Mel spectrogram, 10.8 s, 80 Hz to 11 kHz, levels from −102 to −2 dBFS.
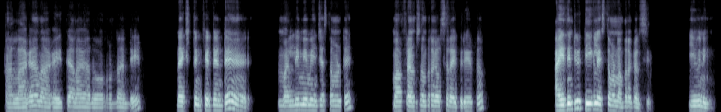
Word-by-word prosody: అలాగా 120 +3 -2 0.2
నాకైతే 120 0 -3
అలాగ 125 0 -4
అదోకటుందండి. 115 0 -6 0.7
నెక్స్టింకేంటంటే, 150 +4 +2 0.8
మళ్ళీ 140 +3 -1
మేమేం 150 -2 +1
చేస్తామంటే, 145 +4 -4 0.7
మా 135 - +1
ఫ్రెండ్సందరూ 140 +1 0
కలిసి 135 -1 -3
లైబ్రేరిలో 125 0 -2 1.2
5కి 175 +7 +7
టీకి 175 0 +8
లేస్తామండి 150 -5 +1
అందరం 130 0 -3
కలిసి. 115 -2 -6 0.7
ఈవినింగ్. 125 -6 0
135 Hz, 100 wpm, -24 LUFS, 120-150 Hz, 1.2 s, టీకి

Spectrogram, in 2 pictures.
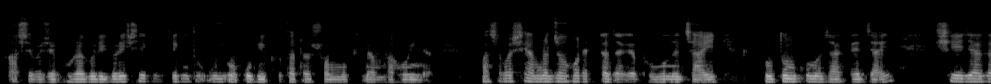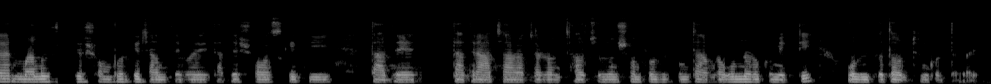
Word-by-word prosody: আশেপাশে 120 0 -2
ঘোরাঘুরি 125 0 +5
করি 125 +1 +6
সেক্ষেত্রে 135 -2 -3
কিন্তু 135 -1 -5
ঐ - - +1 0.2
অ - - +3
অভিজ্ঞতাটার 125 -1 +1
সম্মুখীন 115 +1 -2
আমরা 115 0 -5
হই 115 0 +2
না। - - -12 0.5
পাশাপাশি 140 +3 -1
আমরা 135 +1 +4
যখন 135 0 +2
একটা 130 +1 0
জায়গায় 125 0 0
ভ্রমণে 120 +1 +2
যাই, 110 +1 +4 0.5
নতুন 130 +2 +7
কোন 130 - +3 0.2
জায়গায় 120 0 +1
যাই। 115 +2 +1 0.6
সেই 140 -2 +4
জায়গার 130 -1 +3 0.2
মানুষদের 125 0 +1
সম্পর্কে 120 0 -1
জানতে 115 -1 -1
পারি। 115 0 0
তাদের 115 - -4
সংস্কৃতি, 115 0 -2 0.6
তাদের 110 0 0 0.4
তাদের - - -1
আচার-আচরণ, 115 0 -2
চালচলন 115 +1 -2
সম্পর্কে 115 -1 -2
কিন্তু 115 +1 -4
আমরা 110 +1 -4
অন্যরকম 120 -1 +2
একটি 135 - -2 0.5
অভিজ্ঞতা 115 0 +2
অর্জন - - -8
করতে - - -11
পারি। 485 -3 -11
120 Hz, 135 wpm, -33 LUFS, 115-130 Hz, 0.6 s, নতুন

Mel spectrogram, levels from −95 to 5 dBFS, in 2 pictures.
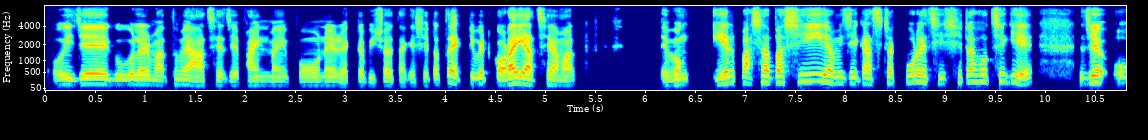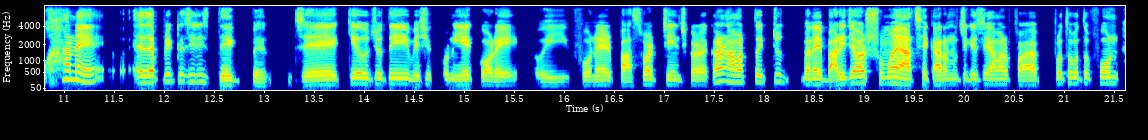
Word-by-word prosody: ওই 145 - -1
যে, 155 - +5 0.3
Google 140 +1 -3
এর 140 - +1
মাধ্যমে 135 +2 -4
আছে 115 - -7
যে, - - -5
ফাইন্ড 120 0 -1
মাই 120 0 -4 0.2
ফোন 115 +1 -9
এর 115 - -1
একটা - - -8
বিষয় - - -4
থাকে, - - -9
সেটা - - -8
তো - - -11
অ্যাক্টিভেট 160 +1 -2
করাই 150 +6 +8
আছে 140 - -2
আমার। 125 0 -1 0.9
এবং 135 +3 -2 0.4
এর 175 - +5
পাশাপাশি 190 +4 +2 0.3
আমি 175 -1 -8
যে, - - -4
কাজটা 160 +2 0
করেছি 200 -2 -1
সেটা 195 +2 -2
হচ্ছে 210 +2 -1
গিয়ে, 200 - +3 0.6
যে, - - +8 0.3
ওখানে, 275 -2 +2 0.7
আপনি 215 - -8
একটা 215 0 -10
জিনিস 210 -1 -5 0.2
দেখবেন 115 -5 -5 0.4
যে, 125 +1 -1 0.4
কেউ 160 0 +1
যদি 155 +1 -2 0.2
বেশিক্ষণ 145 +2 -7
ইয়ে 135 +1 +3
করে? 125 -2 0 0.4
ওই 110 0 -8 0.3
ফোনের 125 0 -1
পাসওয়ার্ড 125 +6 -2
চেঞ্জ 130 -1 -2
করার; 130 0 -2
কারণ 220 +2 +4
আমার 195 0 +2
তো - - -5
একটু 215 - -9 0.3
মানে 145 +1 +4
বাড়ি 150 - +4
যাওয়ার 180 +1 +4
সময় 170 +1 +5
আছে। - - -3
কারণ 135 +1 +2
হচ্ছে 145 +1 -7
যে, - - -17
গিয়ে, 145 -1 -3
সে 145 - -1
আমার 145 0 -1
ফ - - -7 0.4
প্রথমত 165 +2 -7
ফোন 170 0 -3
145 Hz, 180 wpm, -25 LUFS, 125-175 Hz, 0.9 s, করাই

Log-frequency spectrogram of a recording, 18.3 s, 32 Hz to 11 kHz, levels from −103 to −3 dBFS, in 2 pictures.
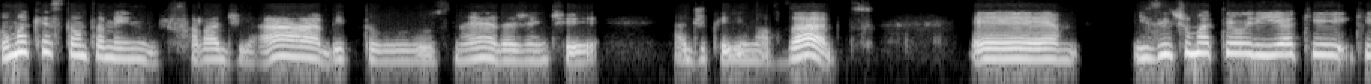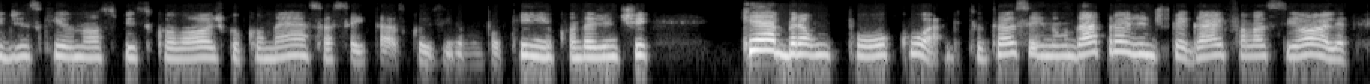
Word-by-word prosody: uma 265 +9 +6
questão 275 -5 0
também 190 -7 -3 0.2
falar 185 +2 -1
de 160 -3 -10
hábitos, 180 - +1
né, 190 +3 -1
da 170 -1 0
gente 165 -3 -4 0.5
adquirir 85 -1 -5
novos 150 - -10
hábitos, 245 +4 +5 0.7
eh, 190 -1 +5 0.5
existe 245 +7 +1
uma 280 +1 +6
teoria 260 -2 +3
que 250 -2 -2
que 240 - -5
diz 220 +2 -8
que 230 -1 -4
o 210 - -6
nosso 210 -1 -6
psicológico 195 -1 -5
começa 210 +4 -7
a 185 - -6
aceitar 165 -3 -9
as - - -33
coisinhas - - -12
um 135 - -30
pouquinho 215 - -3
quando 200 +1 -3
a 210 - +3
gente 220 +2 -1 0.6
quebra 275 -7 +8
um 250 0 -4
pouco 250 +3 -4
o - - +2
hábito, 210 -2 -10
então 255 +8 -2
assim, 255 -4 -4
não 230 0 -4
dá 260 +5 +4
para 310 0 -1
gente 255 -3 -3
pegar 220 +2 -2
e 250 - -6
falar 230 -1 -6
assim: 225 -1 -8
"Olha, 240 -8 0
215 Hz, 160 wpm, -23 LUFS, 190-250 Hz, 0.7 s, quebra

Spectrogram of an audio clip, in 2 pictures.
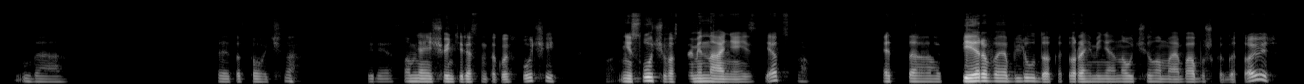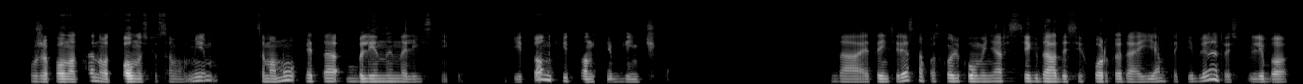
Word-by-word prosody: Да. 125 -3 -16 1.5
Это 130 -1 -9
точно. 130 +2 -12 0.7
Интересно. 130 +1 -15
У - - -2
меня 135 -1 +1
еще 135 +1 -1
интересный 130 -1 -2
такой 120 +1 -4
случай. 150 +4 -5 0.6
Не 135 -1 +2
случай, 170 +1 +5
воспоминания 130 -2 +2
из 125 0 -14
детства. 175 -7 -5 0.7
Это 135 -1 -4 0.3
1 150 -1 +10
блюдо, 145 +1 -1
которое 130 +1 -1
меня 130 0 -6
научила 130 0 -6
моя 120 -1 -5
бабушка 130 +1 -6
готовить - - 0 0.5
уже 130 -1 -2
полноценно, 130 +5 +1
вот 130 - +2
полностью 130 0 +5
самому 130 -1 -16
мем 180 +2 -6 0.3
самому. 160 +9 -3
Это 145 0 -1
блины-налистники. 135 -2 -4 0.4
Такие 120 0 -14
тонкие-тонкие 135 - -2
блинчики. 125 -1 -13 1.6
Да, 130 -1 -4
это 130 +2 -3
интересно, 170 +5 -2
поскольку 140 +1 -1
у 140 - 0
меня 140 +1 -4
всегда 140 -1 +1
до 130 - -3
сих 130 +1 -16
пор, 135 -1 +1
когда 125 -1 -3
я 130 +2 -5
ем 145 - -12
такие 135 -1 -15
блины- 195 +9 -1
то - - -14
есть - - -14
либо 120 -1 -2
135 Hz, 125 wpm, -26 LUFS, 130-140 Hz, 1.6 s, 1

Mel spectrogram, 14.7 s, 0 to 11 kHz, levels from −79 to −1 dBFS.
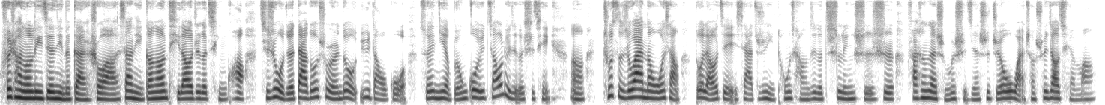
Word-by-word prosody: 非 260 - +6
常 245 -2 +7
能 215 0 +9
理 215 -1 +7
解 215 0 +6
你 205 -2 +6
的 185 - +1
感 175 -2 +2
受 195 +2 +1
啊。 180 -1 +2
像 225 +3 +3
你 190 -3 +2
刚 200 +2 +3
刚 215 +1 +6
提 210 -2 -3
到 200 0 +5
这 205 0 -2
个 195 - +1
情 180 -2 -7
况， 195 0 -1 0.2
其 220 - -4
实 255 - 0
我 225 -5 +4
觉 - - -5
得 190 - +3
大 220 +1 +4
多 230 +4 -1
数 255 -1 -5
人 195 -1 -1
都 230 - -2
有 180 - -5
遇 245 0 -6
到 185 -5 -6
过， 175 0 -7
所 215 - -4
以 225 - 0
你 215 +1 0
也 205 - 0
不 175 - -11
用 190 +4 -2
过 235 0 +1
于 220 - -1
焦 255 +6 -1
虑 280 -8 -2
这 200 - -6
个 - - -6
事 190 +2 -8
情。 195 +1 -9 0.2
嗯， 185 0 -4 0.2
除 290 - 0
此 270 -6 -2
之 230 - +1
外 255 0 +7
呢， 225 -2 +2
我 210 +2 +1
想 220 -3 -3 0.2
多 235 -1 -1
了 180 -1 0
解 200 -2 -6
一 - - -11
下， 175 -1 -7
就 200 - -13
是 210 - -6
你 190 -5 -4
通 205 +4 -7
常 180 -4 -9
这 200 +2 -7
个 190 - -5
吃 190 +4 -7
零 195 -1 -2
食 90 - -7
是 190 - -4 0.2
发 215 -1 -3
生 230 +1 +1
在 210 -2 +2
什 185 -4 -7
么 185 - -6
时 200 - -7
间？ 175 0 -9
是 205 +4 -7
只 195 -1 -6
有 210 +1 +1
晚 215 -2 -1
上 190 -2 -8
睡 220 +3 -4
觉 215 -1 +1
前 175 -4 -10
吗？ 180 +3 -11
205 Hz, 360 characters per minute, -24 LUFS, 185-220 Hz, 0.2 s, 能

